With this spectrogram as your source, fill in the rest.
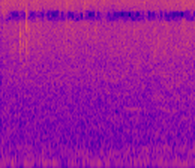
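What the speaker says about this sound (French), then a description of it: "Waouh, cette pluie" Heavy rain pouring steadily in a Seoul street, a dense, even hiss of drops with no pauses, loud and close.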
